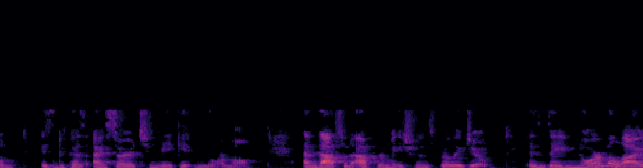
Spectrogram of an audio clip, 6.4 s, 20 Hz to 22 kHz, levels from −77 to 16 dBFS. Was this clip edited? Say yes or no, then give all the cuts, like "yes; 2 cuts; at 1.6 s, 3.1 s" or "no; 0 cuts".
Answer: no; 0 cuts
